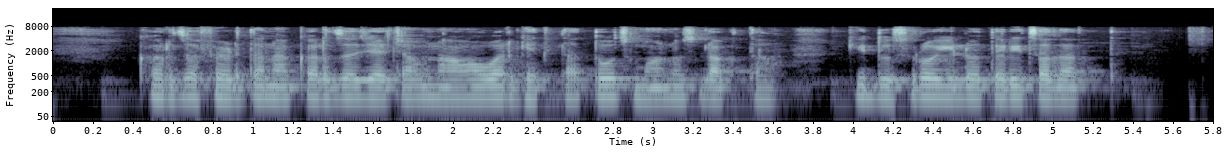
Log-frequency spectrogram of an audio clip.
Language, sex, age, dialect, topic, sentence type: Marathi, male, 31-35, Southern Konkan, banking, question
